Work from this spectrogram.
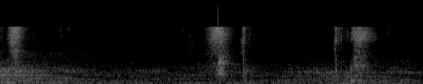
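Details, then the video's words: Pet dog sneezing when a lighter is pointed at him, indoors: several short breathy bursts of broadband noise, roughly three sneezes spread over four seconds in a quiet room. "Dog Sneezes with Lighter"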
